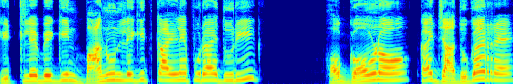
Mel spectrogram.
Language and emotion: Goan Konkani, surprised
